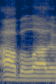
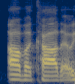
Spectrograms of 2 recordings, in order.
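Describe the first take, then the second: First: It is pronounced with b and l sounds. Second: It is pronounced with v and c sounds. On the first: The speaker calls it wrong. "it's not abalado" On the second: The speaker calls it right. "it's avocado"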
